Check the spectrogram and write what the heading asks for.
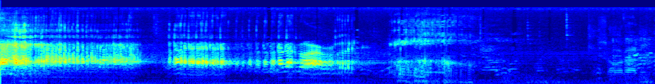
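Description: A wayang golek puppeteer's voice giving a rough, raspy growl for an ogre puppet, without words, in four bursts: the first the longest and loudest, the last faint, about four seconds in.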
